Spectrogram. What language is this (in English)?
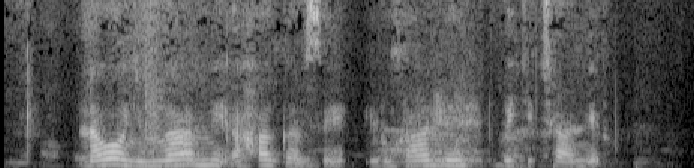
Kinyarwanda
